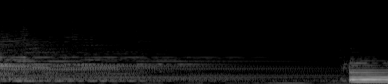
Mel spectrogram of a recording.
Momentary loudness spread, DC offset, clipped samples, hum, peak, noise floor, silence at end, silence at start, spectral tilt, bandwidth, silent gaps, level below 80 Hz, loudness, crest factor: 23 LU; under 0.1%; under 0.1%; none; -22 dBFS; -58 dBFS; 0 s; 0 s; -8.5 dB/octave; 7.4 kHz; none; -66 dBFS; -40 LUFS; 16 dB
